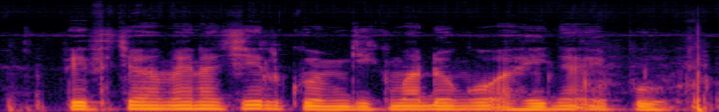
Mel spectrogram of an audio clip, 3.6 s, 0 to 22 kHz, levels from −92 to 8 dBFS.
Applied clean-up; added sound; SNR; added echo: none; none; none; none.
